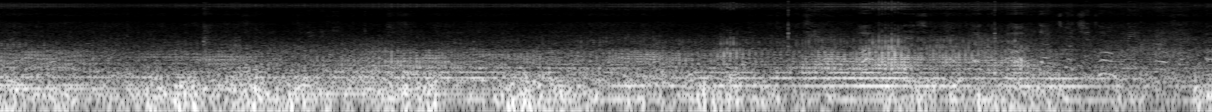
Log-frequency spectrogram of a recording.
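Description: A steady, low motor drone, with indistinct voices talking in the background about two-thirds of the way through.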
